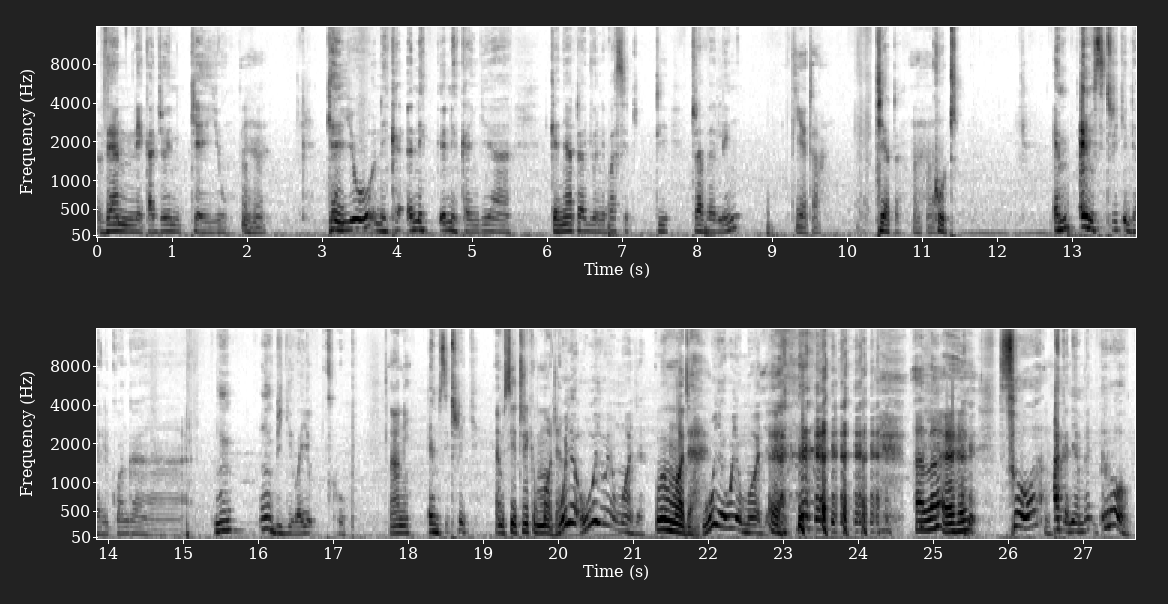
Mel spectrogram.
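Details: Stuttering (stammering) in an adult male Kenyan comedian who began stammering in school; blocks occur especially on plosive sounds, with head shaking during stammers.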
